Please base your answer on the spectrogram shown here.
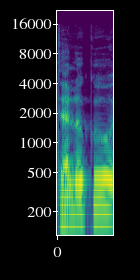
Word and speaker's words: Telugu: Also a bit nitpicky, but Telugu Punjabi should be pronounced Telugu and Punjabi, respectively.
